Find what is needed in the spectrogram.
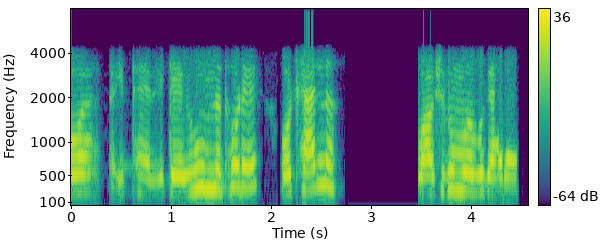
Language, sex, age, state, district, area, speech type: Dogri, female, 18-30, Jammu and Kashmir, Udhampur, rural, conversation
